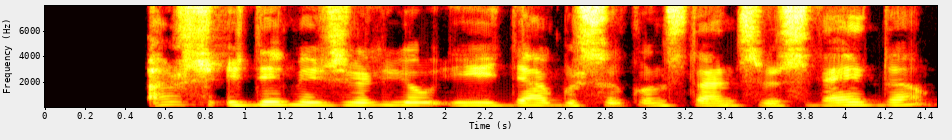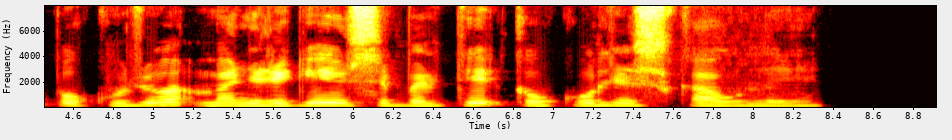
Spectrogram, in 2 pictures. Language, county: Lithuanian, Vilnius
